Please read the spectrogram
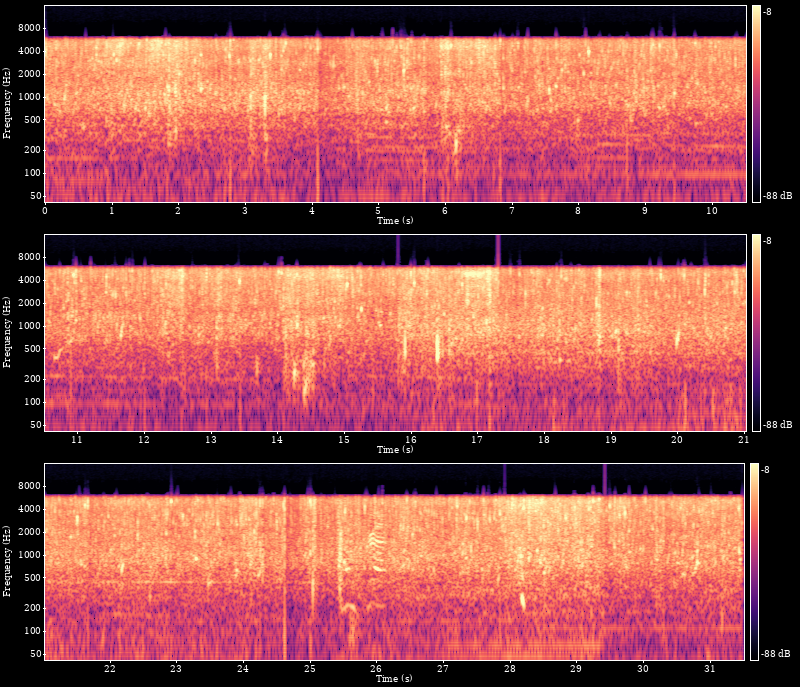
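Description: Shallow creek water running and trickling steadily.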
